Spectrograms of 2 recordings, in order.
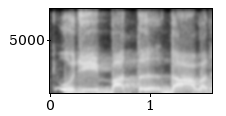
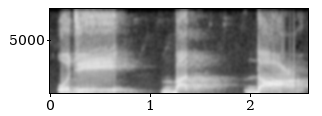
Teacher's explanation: اگر آپ ایسے پڑھیں گے اجی بت دعوت، یہ بھی غلط ہے. تا کو بالکل بھی ظاہر نہیں کرنا، تا کی کچھ صفات جو ہیں وہ ظاہر کرنی ہے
